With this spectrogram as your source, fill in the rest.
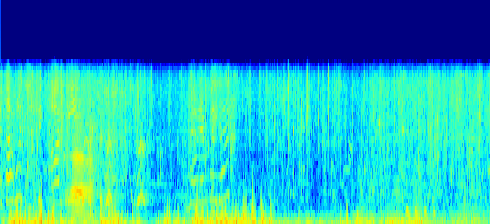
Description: Multiple people talk to each other as a barking sound is heard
